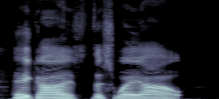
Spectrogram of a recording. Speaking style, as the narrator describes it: Betty Ann yelled out

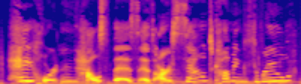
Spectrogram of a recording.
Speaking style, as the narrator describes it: the mayor called up through the howling mad hullabaloo

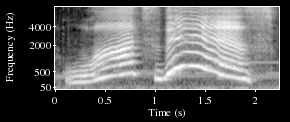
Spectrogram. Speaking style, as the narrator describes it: roared the wizard

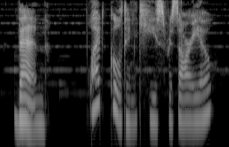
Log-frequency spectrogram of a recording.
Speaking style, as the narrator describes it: Bibi asked gently

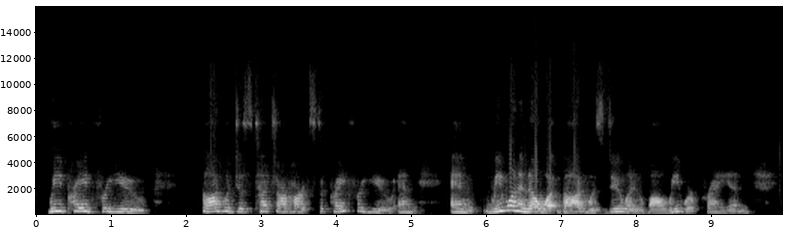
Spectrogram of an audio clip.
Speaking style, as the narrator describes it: people just so kindly said

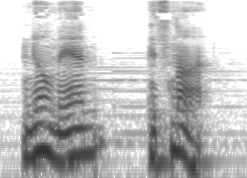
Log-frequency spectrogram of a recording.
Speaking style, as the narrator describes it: Tim said, stroking his beard nervously

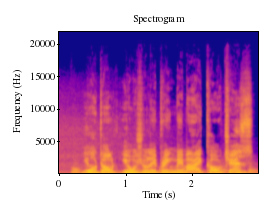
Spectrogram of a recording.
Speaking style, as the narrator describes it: Gordon grumbled

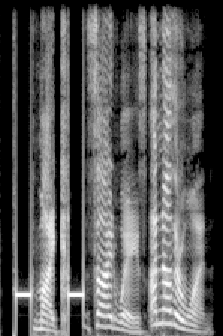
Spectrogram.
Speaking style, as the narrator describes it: shout, like loudly shout

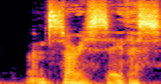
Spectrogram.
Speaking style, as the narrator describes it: she groaned

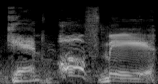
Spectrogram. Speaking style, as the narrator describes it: Pressick shouted, struggling to shake him off

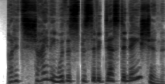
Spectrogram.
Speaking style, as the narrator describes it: Susie pleaded

